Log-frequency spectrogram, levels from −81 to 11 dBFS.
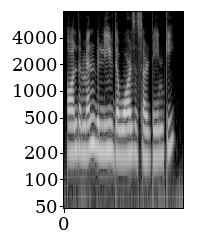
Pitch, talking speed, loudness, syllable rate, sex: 205 Hz, 200 wpm, -14 LUFS, 5.6 syllables/s, female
